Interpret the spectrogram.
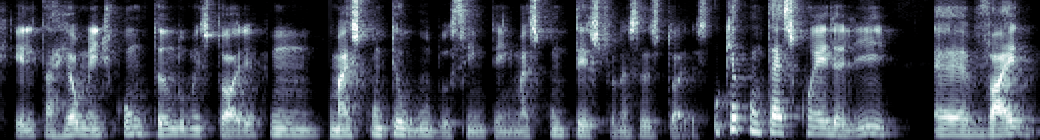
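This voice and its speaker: A young man who hosts a comics review channel speaks casually with a Brazilian Portuguese accent, often restarting and rephrasing his thoughts as he goes. His voice is mid-range with a darkish tone.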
